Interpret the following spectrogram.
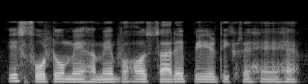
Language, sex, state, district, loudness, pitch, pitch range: Hindi, male, Assam, Kamrup Metropolitan, -19 LUFS, 125 Hz, 120-125 Hz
